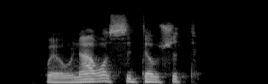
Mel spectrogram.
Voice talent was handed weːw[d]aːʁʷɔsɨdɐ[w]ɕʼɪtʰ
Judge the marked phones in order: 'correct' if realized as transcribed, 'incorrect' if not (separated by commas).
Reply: incorrect, correct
